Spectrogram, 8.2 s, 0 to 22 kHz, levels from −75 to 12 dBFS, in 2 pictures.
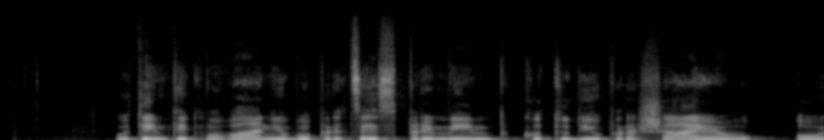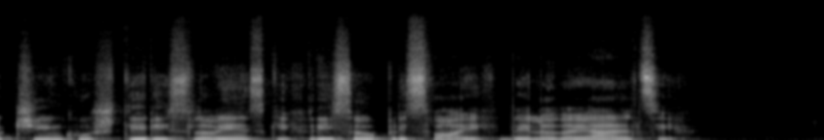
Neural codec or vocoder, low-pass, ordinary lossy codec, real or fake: codec, 44.1 kHz, 7.8 kbps, DAC; 19.8 kHz; none; fake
